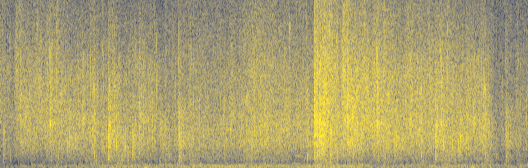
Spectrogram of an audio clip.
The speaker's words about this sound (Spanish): «¿Qué es ese ruido?», se preguntó molesto el coyote. El abuelo Piedra había empezado a moverse. La enorme roca se movía hacia él.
